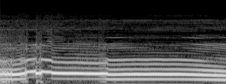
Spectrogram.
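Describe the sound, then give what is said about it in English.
A person imitates a whale call with a loud, sustained moaning tone that wavers and rises slightly before holding steady for about two seconds, with no other sounds. “But I do a whale.”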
